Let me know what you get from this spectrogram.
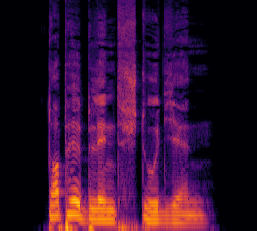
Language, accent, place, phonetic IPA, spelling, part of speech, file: German, Germany, Berlin, [ˈdɔpl̩blɪntˌʃtuːdi̯ən], Doppelblindstudien, noun, De-Doppelblindstudien.ogg
- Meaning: plural of Doppelblindstudie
